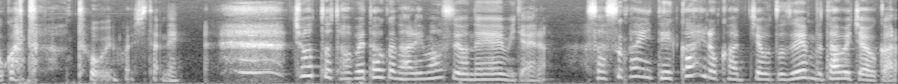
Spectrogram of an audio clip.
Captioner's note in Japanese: 息をのむ音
